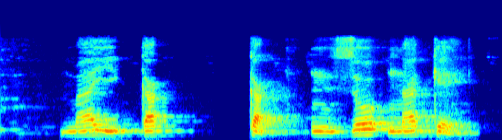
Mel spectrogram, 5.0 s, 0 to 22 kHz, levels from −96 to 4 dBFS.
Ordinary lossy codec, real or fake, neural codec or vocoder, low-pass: Opus, 24 kbps; real; none; 7.2 kHz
